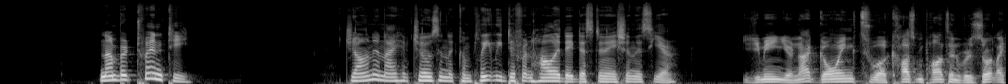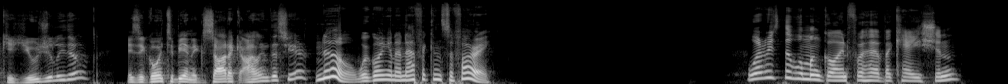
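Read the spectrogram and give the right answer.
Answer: on an African safari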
